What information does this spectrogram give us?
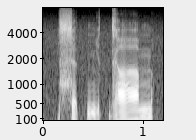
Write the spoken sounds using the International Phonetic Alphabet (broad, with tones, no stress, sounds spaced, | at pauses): s ə˨˩ k̚ ɲ ə˨˩ k̚ ɣ a˧˥ m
